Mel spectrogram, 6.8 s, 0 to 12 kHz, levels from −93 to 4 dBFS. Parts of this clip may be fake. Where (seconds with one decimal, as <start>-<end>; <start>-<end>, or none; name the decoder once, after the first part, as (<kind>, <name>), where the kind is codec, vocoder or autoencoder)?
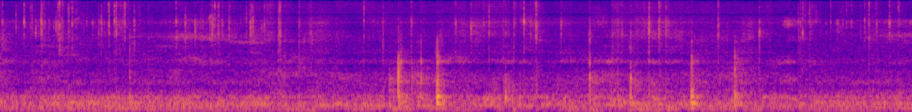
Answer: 2.0-6.0 (codec, SNAC)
